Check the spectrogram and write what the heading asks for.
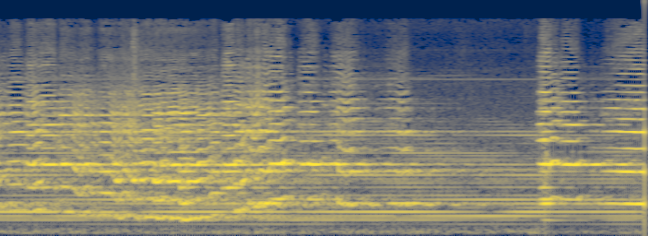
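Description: Carnatic violin playing slow, sliding ornamented phrases over a steady tanpura drone, easing off in the middle and starting a new phrase near the end.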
